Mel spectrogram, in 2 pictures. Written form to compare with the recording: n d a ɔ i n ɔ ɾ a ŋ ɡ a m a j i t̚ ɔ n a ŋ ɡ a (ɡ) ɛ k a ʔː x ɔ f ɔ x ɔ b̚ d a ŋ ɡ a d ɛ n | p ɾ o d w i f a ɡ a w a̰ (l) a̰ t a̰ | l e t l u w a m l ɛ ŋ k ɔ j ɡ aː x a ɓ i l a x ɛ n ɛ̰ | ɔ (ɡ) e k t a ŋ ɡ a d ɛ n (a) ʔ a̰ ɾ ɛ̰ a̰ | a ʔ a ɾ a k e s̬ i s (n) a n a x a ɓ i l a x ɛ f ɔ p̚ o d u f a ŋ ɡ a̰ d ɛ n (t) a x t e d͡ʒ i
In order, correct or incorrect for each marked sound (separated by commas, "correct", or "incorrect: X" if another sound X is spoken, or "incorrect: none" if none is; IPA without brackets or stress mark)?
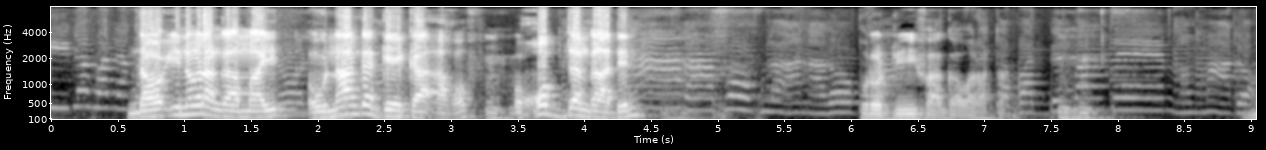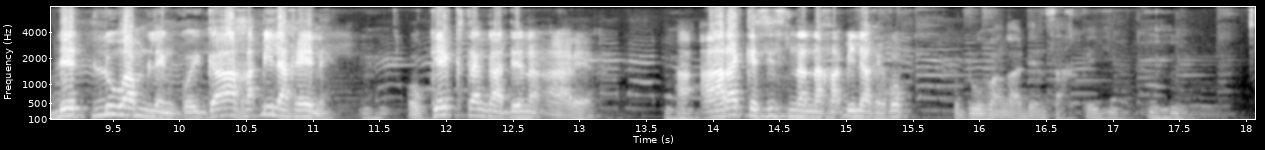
correct, incorrect: ɾ, correct, correct, correct, incorrect: s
